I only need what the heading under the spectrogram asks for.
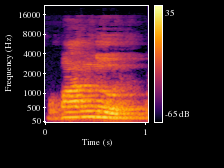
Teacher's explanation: একটা দ এর মধ্যে ঢুকে গেছে, তাই এটা ব্যঞ্জনাগম বলতে পারি।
